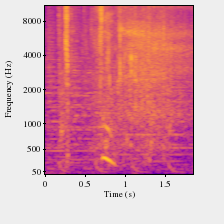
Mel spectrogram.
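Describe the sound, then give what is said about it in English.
Water sloshes and splashes continuously as a chain of canoes jumps over waves and swerves side to side, with a couple of sharper splashes standing out and a brief falling vocal-like tone near the loudest one. “Our chain of canoes jumped over waves, jumped side to side, and swerved like a long green snake.”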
